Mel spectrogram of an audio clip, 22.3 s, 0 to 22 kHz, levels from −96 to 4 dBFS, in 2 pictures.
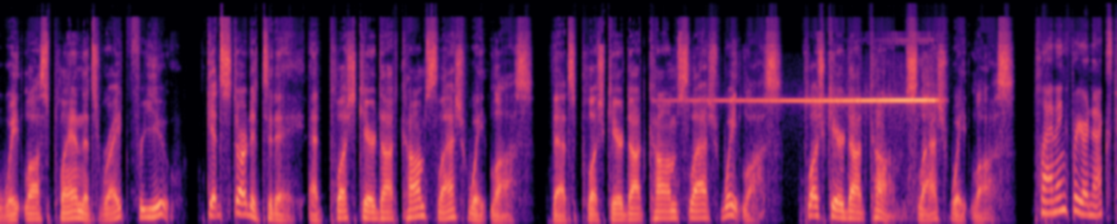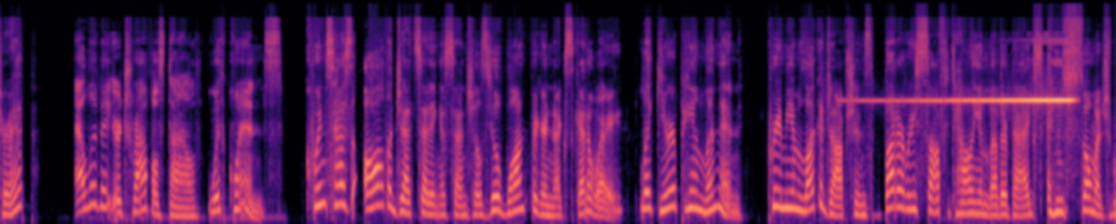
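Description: At 6.52 s a loudspeaker feedback squeal sets in: the microphone hears its own loudspeaker, and at 3.5 kHz the loop gain tops one, so that tone feeds itself and swells over about three seconds to roughly 15 dB above the speech before breaking off at 9.50 s, just ahead of "weight loss". After "linen premium luggage" it returns from 19.55 to 21.99 s, climbing faster, in about two seconds. A spectrogram shows a bright horizontal line at 3.5 kHz thickening over time, and the waveform envelope fattens.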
